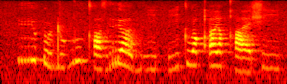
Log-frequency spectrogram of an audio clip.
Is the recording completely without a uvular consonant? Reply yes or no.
no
